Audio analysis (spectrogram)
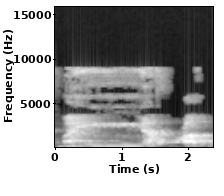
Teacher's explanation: যেমন প্রথম যে শব্দটি রয়েছে মান, এখানে সাকিন রয়েছে এবং পরবর্তী শব্দের প্রথম হরফ হচ্ছে ইয়া, এবং ইয়া যেহেতু ইদগামের হরফ এবং ইদগামে বা গুণনার হরফ, যার কারণে এখানে নুন সাকিন শব্দ, সেখানে নুনটি নুনের দ্বারা উচ্চারিত না হয়ে পরবর্তী যে ইয়া রয়েছে তার সঙ্গে মিলিয়ে পড়তে হচ্ছে এবং এখানে গুণনা করতে হচ্ছে মাইয়াফআল।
